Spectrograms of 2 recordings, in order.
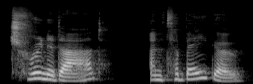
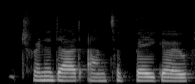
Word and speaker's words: Trinidad and Tobago: isn't it all righty so then we have Trinidad and Tobago Trinidad and Tobago I was think that's such a cool name for a country Trinidad and Tobago Trin dad and Tobago Anderson says say my name there you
